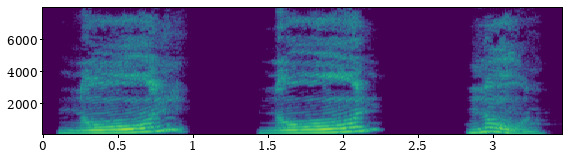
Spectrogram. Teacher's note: نون بھی بالکل اسی جگہ سے نکلتا ہے جہاں سے لام نکلتا ہے، یعنی ہماری زبان کی نوک جو ہے وہ اوپر تالو میں لگے گی، اور زبان کے سائیڈ والے حصے اس کے قریب میں جو مسوڑے ہیں اس سے ٹچ ہوں گے، تب جا کر نون نون نون، حرف نون ادا ہوگا۔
